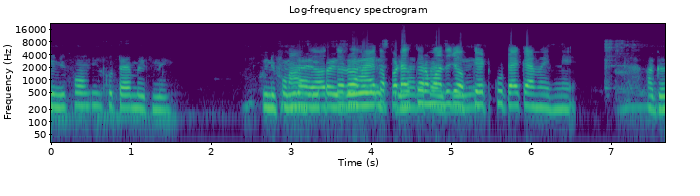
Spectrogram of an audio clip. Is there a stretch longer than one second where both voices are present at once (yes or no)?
yes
